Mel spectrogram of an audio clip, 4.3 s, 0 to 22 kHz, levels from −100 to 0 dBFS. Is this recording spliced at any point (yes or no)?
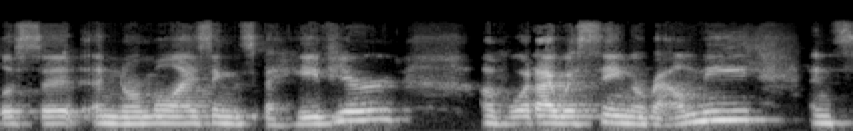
no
